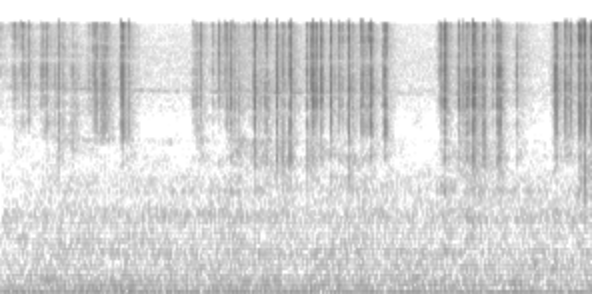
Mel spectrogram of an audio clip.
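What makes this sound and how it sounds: A small black woven fabric tab with a textured hook-and-loop surface, on the cuff of a doll's dark jacket, is held between fingertips and rubbed and scratched. It gives crisp, bright, scratchy bursts in quick clusters, separated by short pauses over a faint low steady hum.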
